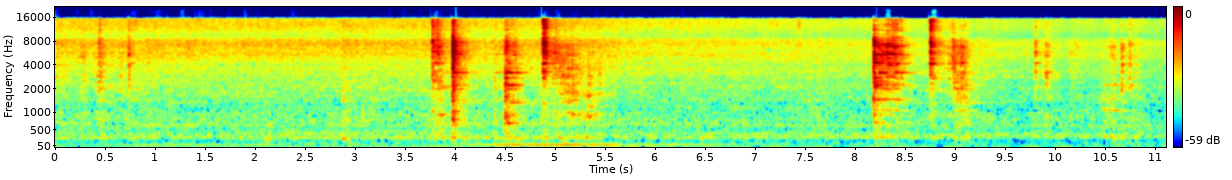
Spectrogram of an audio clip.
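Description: Fried bitter gourd is scooped out of a pan, giving a few short metallic scrapes and clinks of a spoon against the pan over a steady, soft hiss from the stove.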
